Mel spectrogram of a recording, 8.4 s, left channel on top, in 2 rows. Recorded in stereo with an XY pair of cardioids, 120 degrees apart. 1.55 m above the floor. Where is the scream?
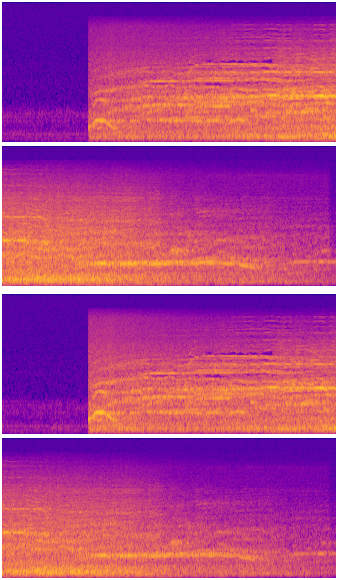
35° right, 0.9 m; by 8.3 s 25° left, 6.5 m.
